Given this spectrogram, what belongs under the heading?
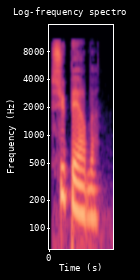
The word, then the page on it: superbe: francais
